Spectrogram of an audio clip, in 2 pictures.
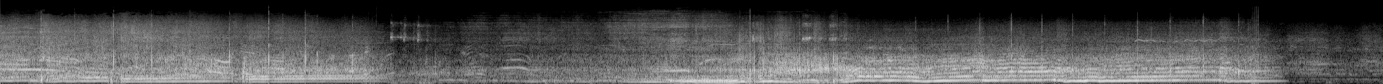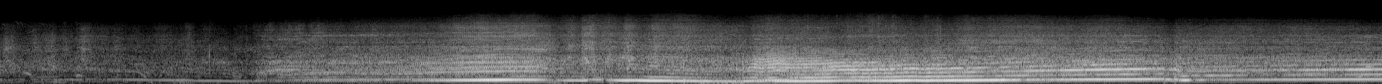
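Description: Rally car engines roar and rev hard as the cars race past.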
